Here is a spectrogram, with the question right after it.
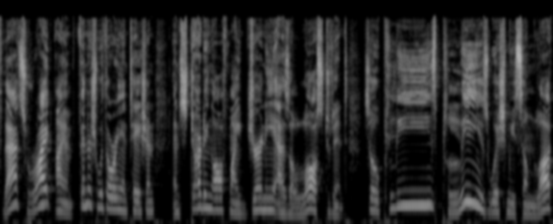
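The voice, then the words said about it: Excited, upbeat voice. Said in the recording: “I am super excited, as you can tell from my voice.”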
